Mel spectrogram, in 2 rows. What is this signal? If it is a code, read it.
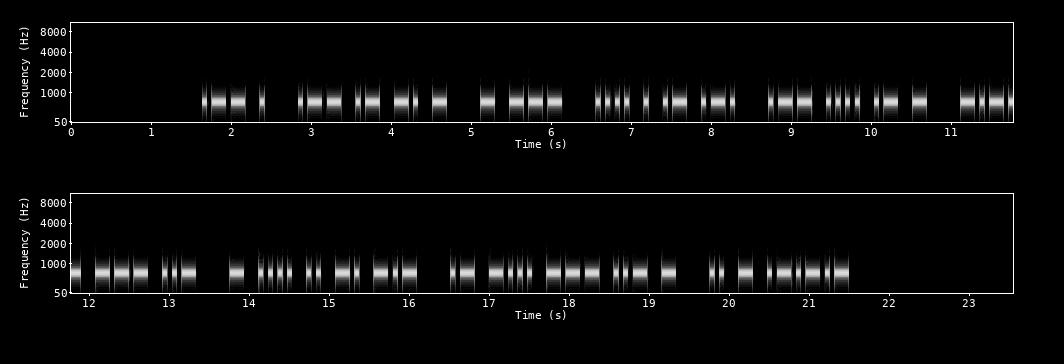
Morse code, heard as a keyed tone, about 20 wpm, 700 Hz. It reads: WE WANT TO HEAR WHAT YOU THINK ABOUT IT.
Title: Sentences with 7-Word Phrases - Spoken Beginning - 20wpm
